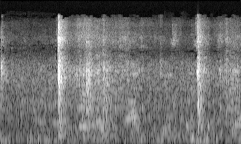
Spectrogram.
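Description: Two sharp strikes of a short-handled digging hoe biting into packed earth and rubble, about a second and a half apart.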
